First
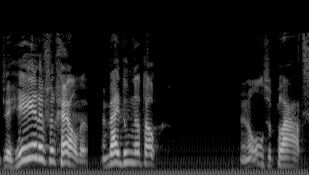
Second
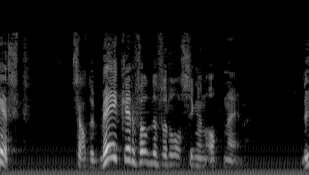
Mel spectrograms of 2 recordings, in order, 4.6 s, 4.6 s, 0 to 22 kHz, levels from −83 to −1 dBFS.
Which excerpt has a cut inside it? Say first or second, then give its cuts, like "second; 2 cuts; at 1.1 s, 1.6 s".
first; 2 cuts; at 1.3 s, 3.5 s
